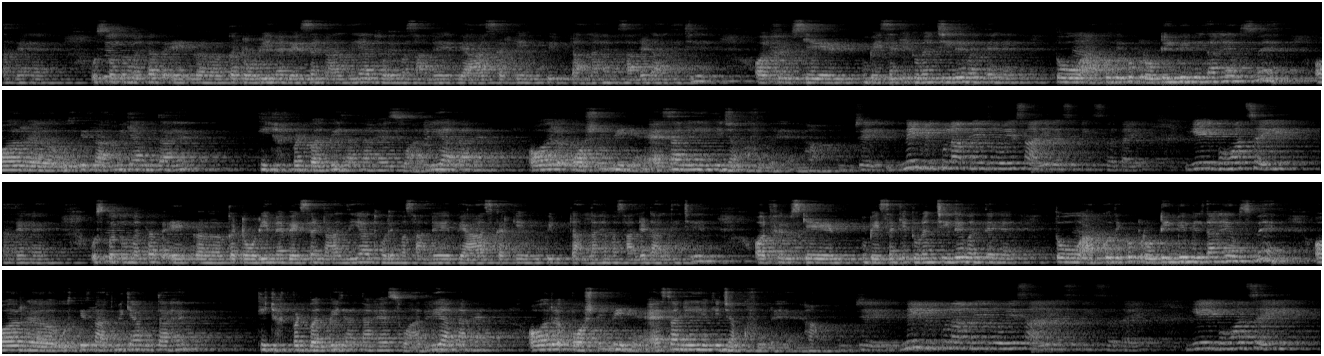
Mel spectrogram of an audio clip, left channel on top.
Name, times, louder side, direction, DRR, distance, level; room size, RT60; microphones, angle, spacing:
voice 1, 0.0-10.1 10.5-15.1 15.8-18.1 18.5-21.5, right 2 dB, 80° right, 2 dB, 1.3 m, -30 dB
voice 2, 0.9-1.8 7.6-7.9 10.7-11.0 13.4-13.7 16.1-16.3 17.3-17.8 18.6-19.4 21.5-26.0, left 1 dB, 50° left, -3 dB, 1.0 m, -38 dB
21.0 x 8.2 x 2.2 m, 2.1 s
head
